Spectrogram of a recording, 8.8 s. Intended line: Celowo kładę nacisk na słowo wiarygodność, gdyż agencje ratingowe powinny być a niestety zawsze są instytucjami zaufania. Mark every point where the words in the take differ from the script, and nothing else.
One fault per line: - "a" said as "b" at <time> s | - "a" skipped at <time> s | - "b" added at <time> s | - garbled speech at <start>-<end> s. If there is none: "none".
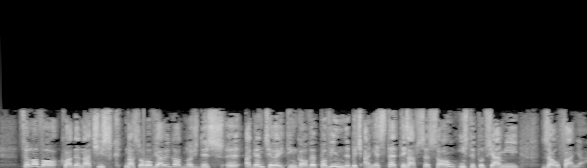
none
